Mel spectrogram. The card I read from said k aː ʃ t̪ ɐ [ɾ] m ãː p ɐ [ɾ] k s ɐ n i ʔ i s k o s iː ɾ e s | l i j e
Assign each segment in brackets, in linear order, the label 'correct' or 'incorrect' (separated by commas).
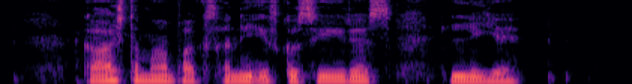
incorrect, incorrect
